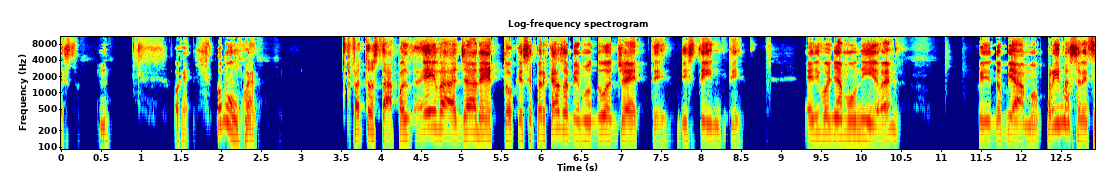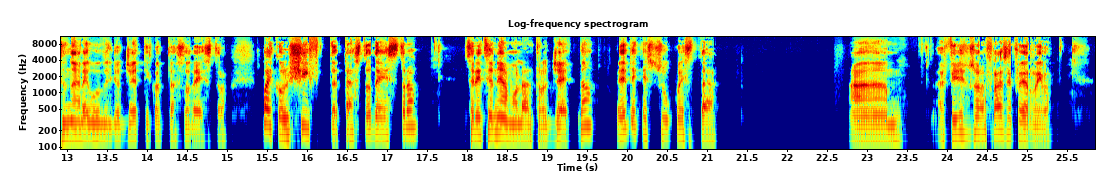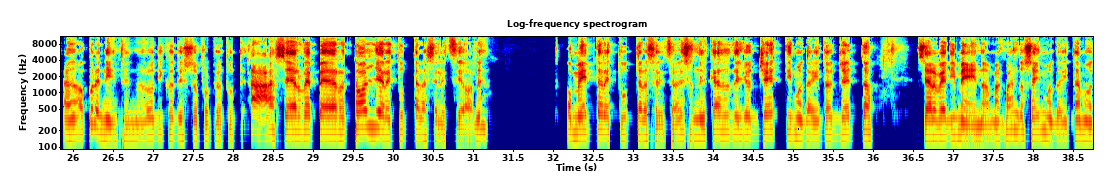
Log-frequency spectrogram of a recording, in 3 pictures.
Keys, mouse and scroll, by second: 2.7-4.8 middle drag, 6.8-12.1 right drag, 18.1 right click, 28.2 a, 31.0 a, 32.3 a, 37.6 right click, 38.6 Tab.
